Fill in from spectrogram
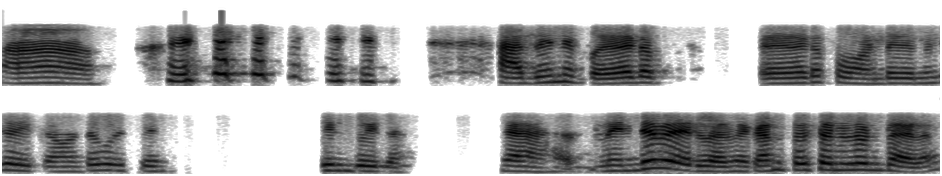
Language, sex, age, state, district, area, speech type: Malayalam, female, 30-45, Kerala, Kasaragod, rural, conversation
